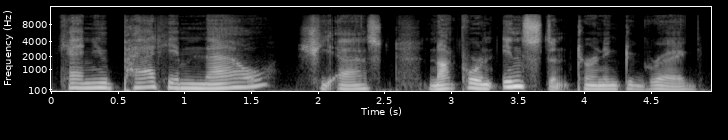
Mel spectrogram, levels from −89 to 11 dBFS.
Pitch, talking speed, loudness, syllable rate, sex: 140 Hz, 170 wpm, -19 LUFS, 4.0 syllables/s, male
